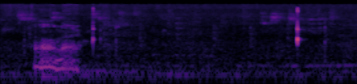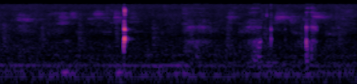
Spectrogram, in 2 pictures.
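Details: Baby in a quiet room gives about three sharp, brief hiccup clicks spaced several seconds apart, with a short rustle; infant hiccups.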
